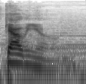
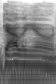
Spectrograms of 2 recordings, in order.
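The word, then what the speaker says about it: Gallione: uh I think it's gallion I think this is one of those instances where you actually do pronounce the L's uh so the number of brins roaming gallion is on the rise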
